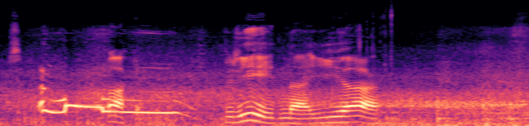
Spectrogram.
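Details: Alaskan Malamute howling at length on a walk: a steady, tuneful tone that steps down in pitch, then wavering, quavering howls that rise and fall in several bursts, with faint outdoor background noise.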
